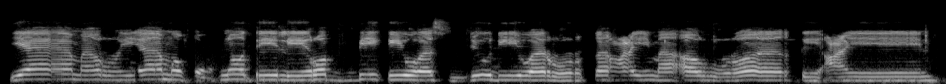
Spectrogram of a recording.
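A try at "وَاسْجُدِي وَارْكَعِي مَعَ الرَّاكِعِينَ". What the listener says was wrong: Sebentar Ibu. Wasjudi waraka'i. Panjang. Jangan terlalu cepat.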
